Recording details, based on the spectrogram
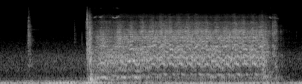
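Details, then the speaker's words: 1987 Ford F150 just converted from EFI to carburetor with an HEI distributor: starter whirs, engine catches briefly and runs rough, then loses fire and dies within two seconds. Owner suspects a carburetor problem plus many vacuum leaks; not confirmed. "seem like it lost fire there somehow got a cobet issue got to be"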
